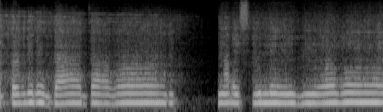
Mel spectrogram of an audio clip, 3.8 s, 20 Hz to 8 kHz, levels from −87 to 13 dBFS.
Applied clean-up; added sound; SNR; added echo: neural mask model RNNoise.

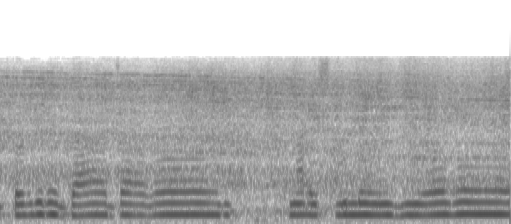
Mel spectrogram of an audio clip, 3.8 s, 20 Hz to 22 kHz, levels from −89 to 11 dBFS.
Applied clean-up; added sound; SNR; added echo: none; Fixed-wing aircraft, airplane; 6 dB; none.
